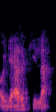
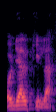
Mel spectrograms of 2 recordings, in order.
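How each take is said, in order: First: The word is said with an R sound. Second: The word is said with an L sound. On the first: The speaker calls it right. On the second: The speaker calls it wrong. "no decimos"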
